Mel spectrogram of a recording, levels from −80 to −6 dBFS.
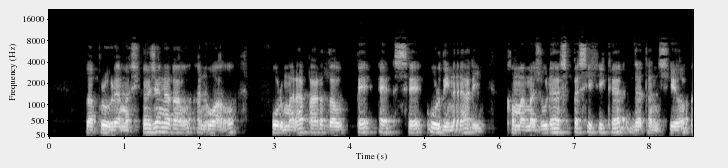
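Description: At 5.41 s the speech stutters briefly as a repeated-frames fault. A 48 ms stretch of compressed audio, consistent with a pair of codec frames, is played two extra times before the sound moves on, so the same sliver is heard three times in a row until 5.51 s. This lengthens the clip by 96 ms. On a spectrogram the 48 ms block appears as identical side-by-side slices. The waveform shows the same short shape copied three times.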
